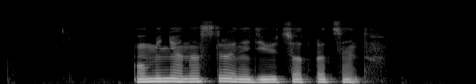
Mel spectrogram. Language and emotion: Russian, neutral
